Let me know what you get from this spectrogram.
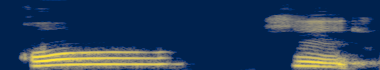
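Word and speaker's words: コーヒー: Ini bacanya udah jadi panjang bacanya jadi ko hi kohi.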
